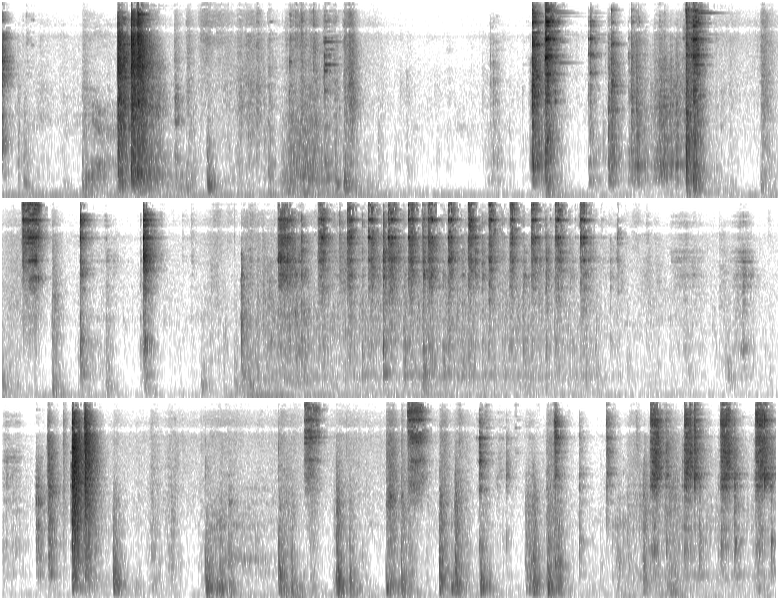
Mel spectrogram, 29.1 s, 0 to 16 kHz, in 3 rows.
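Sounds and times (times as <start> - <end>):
metal tools clanking: 10.0 - 10.8, 12.7 - 17.5, 23.2 - 23.4, 24.4 - 29.0
ratchet wrench clicking: 10.0 - 10.8, 13.1 - 17.2, 24.5 - 24.7, 27.0 - 29.0.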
